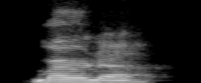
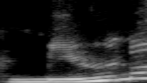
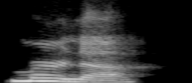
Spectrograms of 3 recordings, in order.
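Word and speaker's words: Mirna: Okay, so well, because you can say my name in Spanish as Myrna Valerio, or, you know, the black way, Myrna. Right. for some reason, people look at my name and they're like, Myrna? And I'm like, no, Myrna. – I just want people to know it's spelled M-I-R.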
